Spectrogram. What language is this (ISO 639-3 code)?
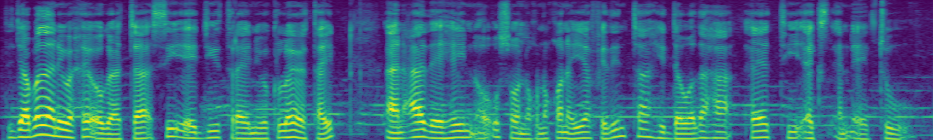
som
